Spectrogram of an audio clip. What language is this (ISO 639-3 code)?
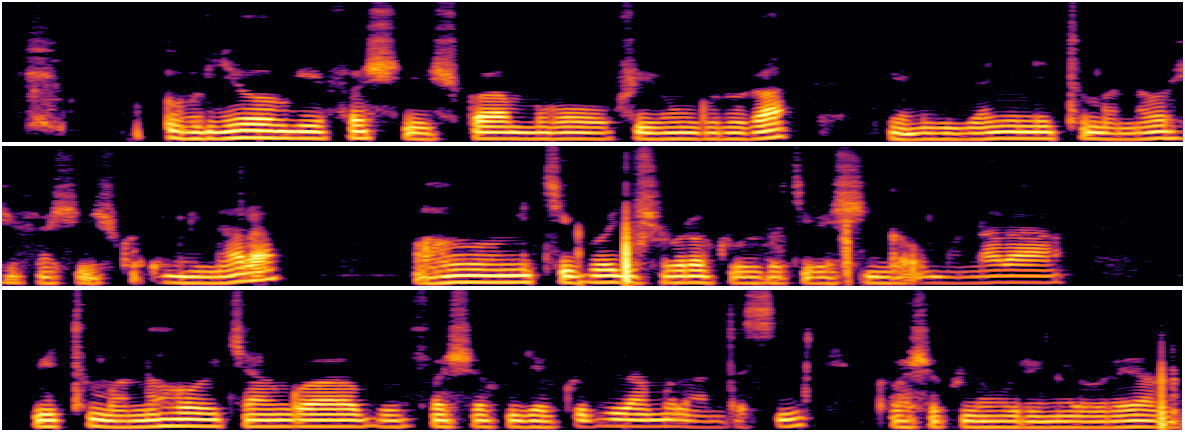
kin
